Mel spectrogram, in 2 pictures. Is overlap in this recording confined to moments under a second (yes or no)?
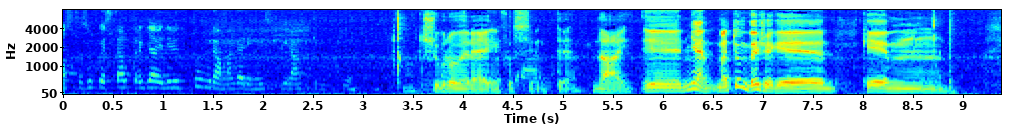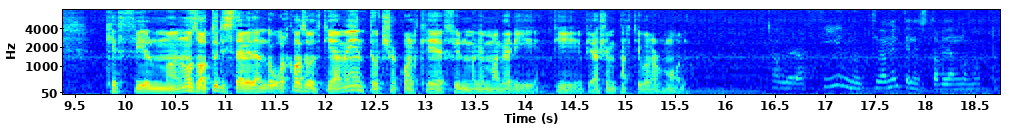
no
